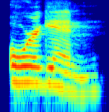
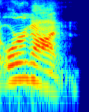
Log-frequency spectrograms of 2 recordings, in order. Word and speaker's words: Oregon: It's Oregon. He became upset. He started pushing her around. He told her he was going to beat her ass. And She probably mispronounced Oregon and said Oregon.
